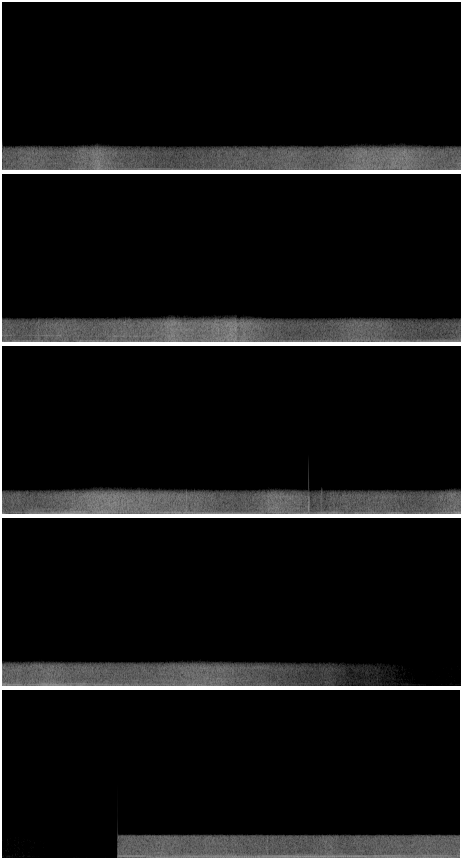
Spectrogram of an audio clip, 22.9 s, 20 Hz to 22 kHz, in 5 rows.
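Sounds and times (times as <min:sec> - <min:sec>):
radio static hiss: 0:00.0 - 0:17.6, 0:19.5 - 0:22.9
faint muffled music: 0:00.0 - 0:18.0.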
